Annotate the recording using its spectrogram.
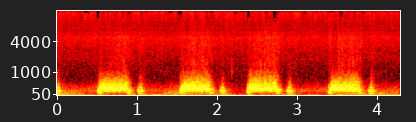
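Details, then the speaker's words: Mitral regurgitation with systolic dysfunction, recommended with headphones: holosystolic murmur accompanied by a third heart sound. "vamos a escuchar el sonido del de lo que sería la insuficiencia mitral con el tercer ruido y en esto pues les recomendaría la utilización de audífonos para que puedan escuchar mejor el sonido"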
